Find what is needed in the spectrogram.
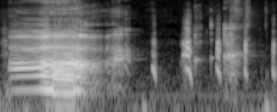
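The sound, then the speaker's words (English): A man's loud, drawn-out throaty hack lasting nearly a second, rough and voiced like a forced cough or retch, followed by a few short, choppy vocal bursts. “hacks and coughs like he's been smited by God.”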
